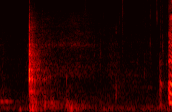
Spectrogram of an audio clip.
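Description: A single short, sharp click or tap about a third of a second in, then quiet room tone.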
